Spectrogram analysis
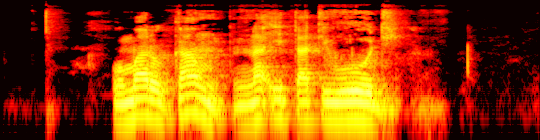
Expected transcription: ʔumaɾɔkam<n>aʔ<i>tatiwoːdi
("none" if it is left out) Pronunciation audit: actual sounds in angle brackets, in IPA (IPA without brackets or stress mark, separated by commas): n, i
